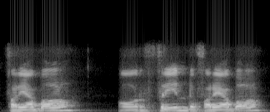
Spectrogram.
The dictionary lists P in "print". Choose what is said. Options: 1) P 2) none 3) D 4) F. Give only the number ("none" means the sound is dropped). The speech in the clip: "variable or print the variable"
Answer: 4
